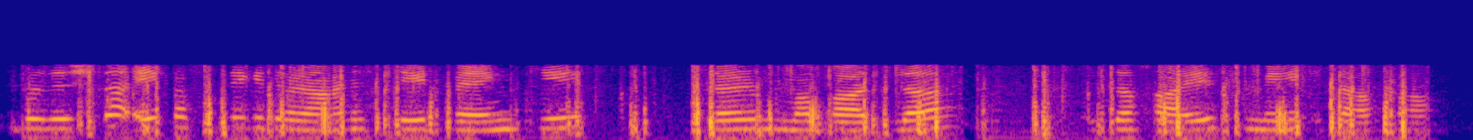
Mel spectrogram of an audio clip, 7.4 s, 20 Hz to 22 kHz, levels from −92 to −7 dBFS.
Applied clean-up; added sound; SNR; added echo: neural mask model RNNoise.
